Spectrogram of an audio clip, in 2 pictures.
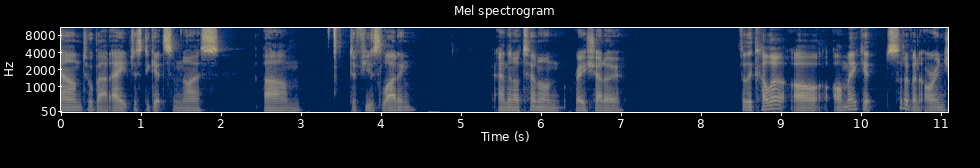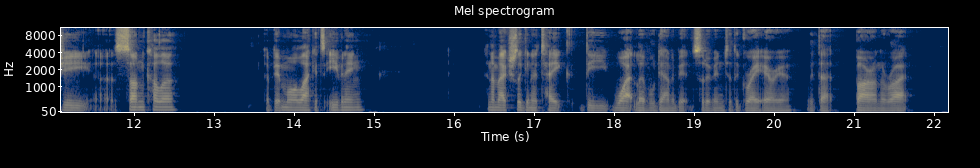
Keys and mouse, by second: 0.1-2.6 middle drag, 2.6-5.6 drag, 5.6-6.6 middle drag, 7.1-11.6 drag.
